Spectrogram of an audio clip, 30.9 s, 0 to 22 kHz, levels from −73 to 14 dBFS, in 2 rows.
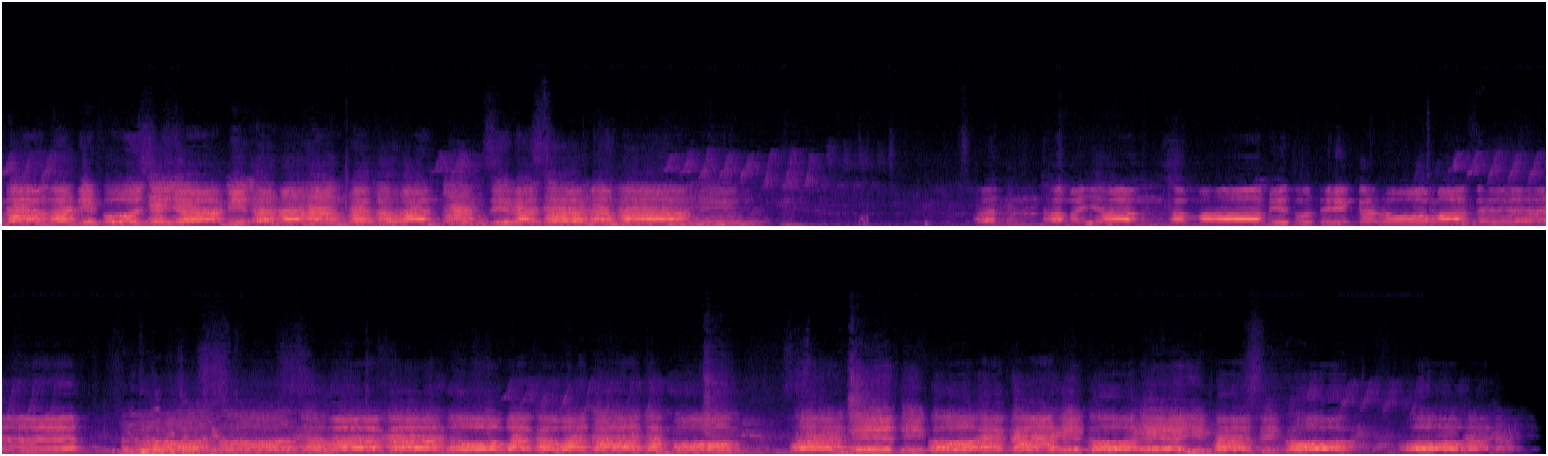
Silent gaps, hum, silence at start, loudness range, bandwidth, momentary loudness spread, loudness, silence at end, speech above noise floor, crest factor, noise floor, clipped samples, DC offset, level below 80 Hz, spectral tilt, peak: none; none; 0 s; 6 LU; 13.5 kHz; 11 LU; -19 LUFS; 0.25 s; 26 dB; 16 dB; -46 dBFS; under 0.1%; under 0.1%; -62 dBFS; -4.5 dB/octave; -4 dBFS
